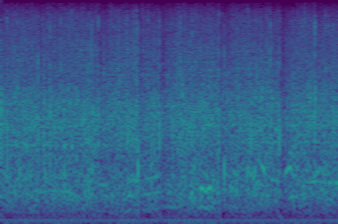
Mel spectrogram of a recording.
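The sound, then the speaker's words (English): Loud, sustained applause from a large crowd fills the House chamber, a dense, steady roar of clapping hands with no breaks. “By the way, as I was listening to all this applause yesterday, I was thinking, at some point, like, he must have gotten exhausted by all of the applause.”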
